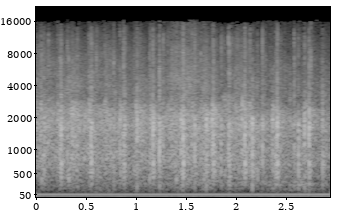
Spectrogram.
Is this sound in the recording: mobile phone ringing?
no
